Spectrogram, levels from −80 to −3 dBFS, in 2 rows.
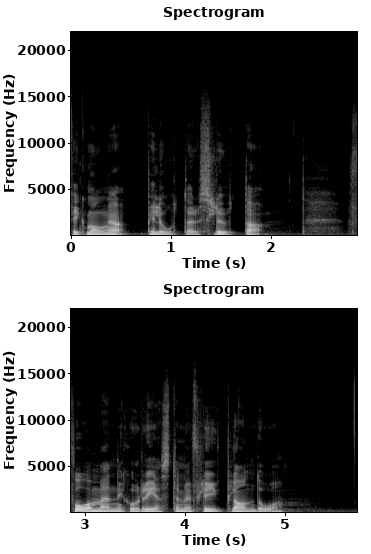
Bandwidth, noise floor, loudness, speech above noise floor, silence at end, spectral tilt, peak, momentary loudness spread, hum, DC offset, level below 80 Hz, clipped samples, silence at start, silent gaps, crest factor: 13.5 kHz; -61 dBFS; -24 LUFS; 37 dB; 0.75 s; -7 dB/octave; -8 dBFS; 8 LU; none; under 0.1%; -58 dBFS; under 0.1%; 0 s; none; 18 dB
